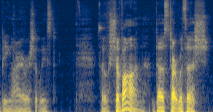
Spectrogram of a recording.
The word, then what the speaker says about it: Siobhan: Okay, it's pronounced Siobhan, which is not clear from the spelling, but it's because it's Irish. I was right about it being Irish at least. So, Siobhan does start with a shh sound without sh.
